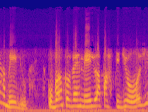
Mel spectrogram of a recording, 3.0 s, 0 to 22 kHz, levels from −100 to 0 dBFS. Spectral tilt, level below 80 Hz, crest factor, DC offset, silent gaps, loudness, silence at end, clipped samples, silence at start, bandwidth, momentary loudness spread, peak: -6 dB/octave; -36 dBFS; 12 dB; under 0.1%; none; -19 LUFS; 0 s; under 0.1%; 0 s; 13.5 kHz; 11 LU; -8 dBFS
